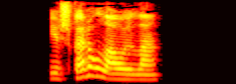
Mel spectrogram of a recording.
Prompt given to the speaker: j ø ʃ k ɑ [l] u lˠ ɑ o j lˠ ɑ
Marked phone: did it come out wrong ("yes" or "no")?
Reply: yes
